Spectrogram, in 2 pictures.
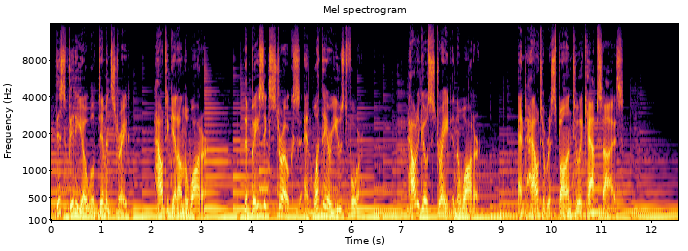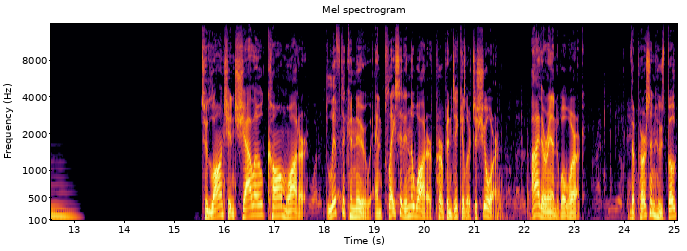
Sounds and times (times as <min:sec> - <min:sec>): Music: 0:00.0 - 0:13.2
Speech: 0:00.1 - 0:03.1, 0:03.9 - 0:06.2, 0:07.2 - 0:08.6, 0:09.4 - 0:11.4, 0:15.6 - 0:25.0.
